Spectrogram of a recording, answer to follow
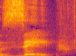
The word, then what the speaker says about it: zeep: wondering what is zeep zeep is dutch for soap it's pronounced not how i said it z-a-p rhymes with cape so zape even though it's spelled z-e-e-p so it says the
